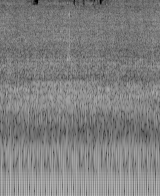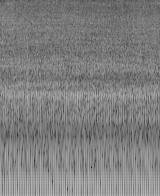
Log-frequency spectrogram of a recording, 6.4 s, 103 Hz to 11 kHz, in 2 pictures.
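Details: Stored Honda Rebel 250 Special (MC13-1103) start-up check: even, regular low thump at idle with a clean, steady beat and no ticking or clatter; normal idle, no abnormal engine noise.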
